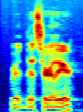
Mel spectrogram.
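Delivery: normal talking voice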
